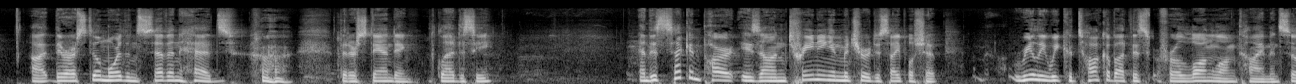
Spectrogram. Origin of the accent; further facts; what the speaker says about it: Ohio, United States; I'm actually not a Michigander. I'm from Ohio.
